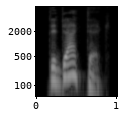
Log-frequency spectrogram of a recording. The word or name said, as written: didactic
